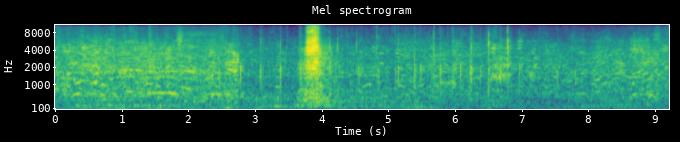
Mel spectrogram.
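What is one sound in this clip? A crowd chatters and children shout along a street outdoors.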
